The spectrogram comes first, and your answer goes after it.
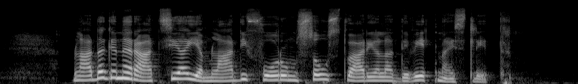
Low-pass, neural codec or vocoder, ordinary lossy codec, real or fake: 14.4 kHz; none; none; real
